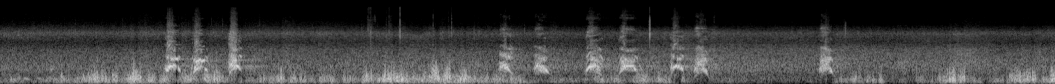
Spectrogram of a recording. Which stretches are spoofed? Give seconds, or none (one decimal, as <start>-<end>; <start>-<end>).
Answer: 2.5-4.5; 6.3-8.6; 9.0-9.9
